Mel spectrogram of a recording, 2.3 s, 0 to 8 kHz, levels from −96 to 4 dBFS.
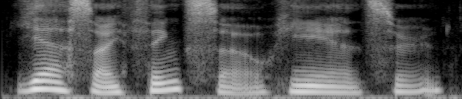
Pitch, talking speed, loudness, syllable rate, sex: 150 Hz, 155 wpm, -19 LUFS, 3.8 syllables/s, female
